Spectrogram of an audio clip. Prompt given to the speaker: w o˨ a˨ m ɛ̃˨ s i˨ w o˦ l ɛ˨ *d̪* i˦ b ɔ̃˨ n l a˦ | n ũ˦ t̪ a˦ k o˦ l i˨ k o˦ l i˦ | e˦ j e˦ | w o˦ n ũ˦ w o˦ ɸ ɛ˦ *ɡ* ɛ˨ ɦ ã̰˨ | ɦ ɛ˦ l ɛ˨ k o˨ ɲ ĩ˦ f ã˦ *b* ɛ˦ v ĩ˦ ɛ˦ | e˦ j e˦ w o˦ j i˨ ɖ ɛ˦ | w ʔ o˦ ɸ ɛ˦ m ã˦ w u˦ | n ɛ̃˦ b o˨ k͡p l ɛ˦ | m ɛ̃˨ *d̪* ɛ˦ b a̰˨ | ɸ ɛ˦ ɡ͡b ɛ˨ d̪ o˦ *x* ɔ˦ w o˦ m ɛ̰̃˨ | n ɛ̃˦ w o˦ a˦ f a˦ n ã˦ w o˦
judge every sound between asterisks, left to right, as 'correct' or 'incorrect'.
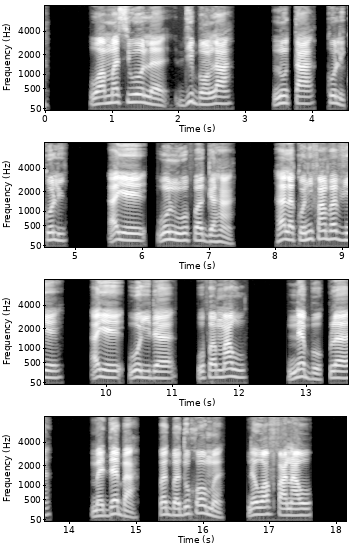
correct, correct, incorrect: v, correct, correct

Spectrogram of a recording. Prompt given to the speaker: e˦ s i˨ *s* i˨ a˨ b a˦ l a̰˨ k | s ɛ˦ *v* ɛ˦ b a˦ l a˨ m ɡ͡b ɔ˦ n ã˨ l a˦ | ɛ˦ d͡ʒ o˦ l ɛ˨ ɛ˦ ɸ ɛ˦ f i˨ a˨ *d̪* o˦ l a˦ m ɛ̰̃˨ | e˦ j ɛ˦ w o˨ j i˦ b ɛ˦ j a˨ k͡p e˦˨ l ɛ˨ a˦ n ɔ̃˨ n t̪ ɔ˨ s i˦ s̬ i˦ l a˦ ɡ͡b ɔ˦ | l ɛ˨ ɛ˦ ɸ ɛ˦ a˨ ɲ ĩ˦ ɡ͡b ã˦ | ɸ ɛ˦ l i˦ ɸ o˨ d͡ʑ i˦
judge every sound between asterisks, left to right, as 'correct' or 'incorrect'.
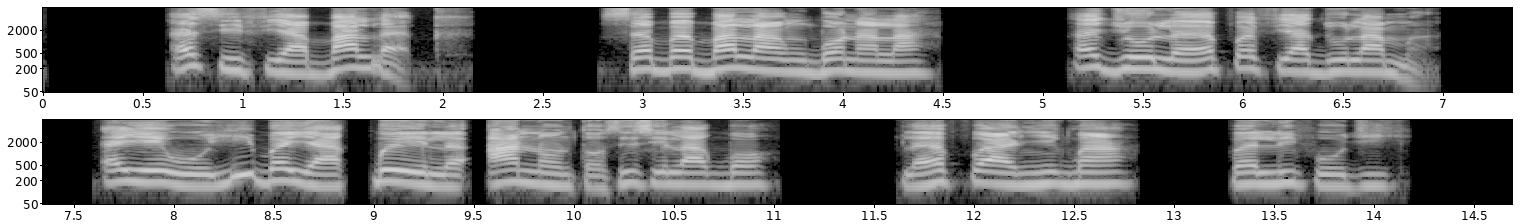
incorrect: f, incorrect: b, correct

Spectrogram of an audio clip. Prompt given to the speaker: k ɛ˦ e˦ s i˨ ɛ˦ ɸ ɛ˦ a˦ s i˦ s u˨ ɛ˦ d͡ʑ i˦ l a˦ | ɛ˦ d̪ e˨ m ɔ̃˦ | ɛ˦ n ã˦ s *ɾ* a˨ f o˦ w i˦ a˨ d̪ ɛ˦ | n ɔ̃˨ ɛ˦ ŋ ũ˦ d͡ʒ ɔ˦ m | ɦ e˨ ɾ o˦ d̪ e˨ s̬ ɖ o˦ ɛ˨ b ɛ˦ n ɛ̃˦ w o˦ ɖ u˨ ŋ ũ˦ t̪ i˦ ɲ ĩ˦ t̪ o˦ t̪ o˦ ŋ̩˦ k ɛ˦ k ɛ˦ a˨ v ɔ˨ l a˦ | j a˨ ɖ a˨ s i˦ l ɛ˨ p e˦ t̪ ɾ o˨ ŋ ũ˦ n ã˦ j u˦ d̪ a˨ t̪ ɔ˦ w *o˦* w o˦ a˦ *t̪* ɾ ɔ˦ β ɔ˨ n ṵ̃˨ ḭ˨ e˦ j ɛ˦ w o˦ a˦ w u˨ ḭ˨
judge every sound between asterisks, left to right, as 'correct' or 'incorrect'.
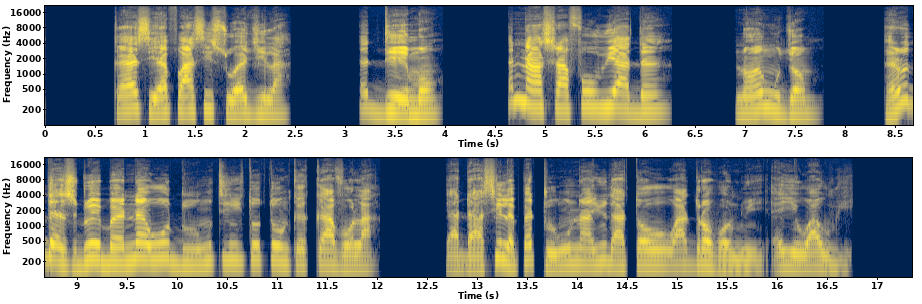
correct, correct, incorrect: d̪

